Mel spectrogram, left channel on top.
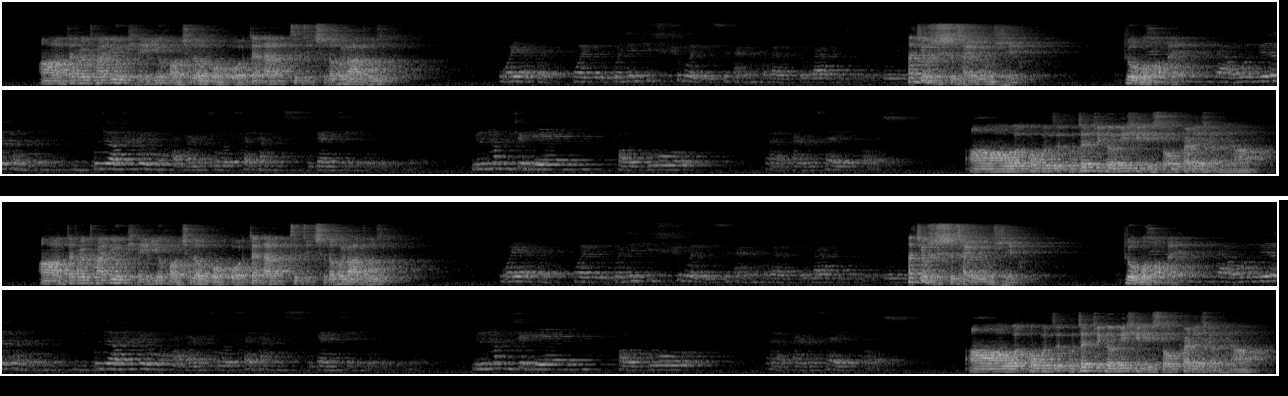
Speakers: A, on the right; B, on the left.
A: 啊，他说他又便宜又好吃的火锅，但他自己吃了会拉肚子，
B: 我也会，我就我就去吃过一次，反正回来就拉肚子，我我就再没去。
A: 那就是食材有问题啊，肉不好呗。
B: 那也真不知道，我觉得可能嗯，不知道是肉不好，还是说菜他们洗不干净或者怎么样，因为他们这边好多，哎，反正菜也不好洗。
A: 哦，我哦我在我在这个微信里搜快乐小羊，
